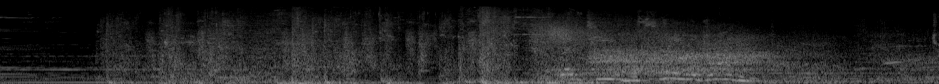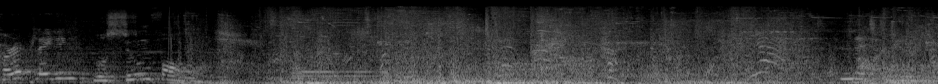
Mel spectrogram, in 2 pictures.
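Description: Video game spells whoosh and crackle.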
